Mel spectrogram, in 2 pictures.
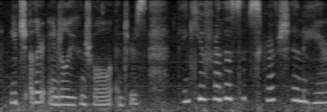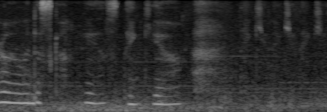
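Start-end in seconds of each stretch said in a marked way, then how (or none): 2.3-6.1 high, drawn-out sweet thanks; sing-song gratitude, pitched well up; delighted thanks. Real, not acted. Streamer thanking a new subscriber, delighted. 6.1-8.1 very soft whispered thanks; ASMR whisper. Real, not acted. Streamer thanking a subscriber, whispered.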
